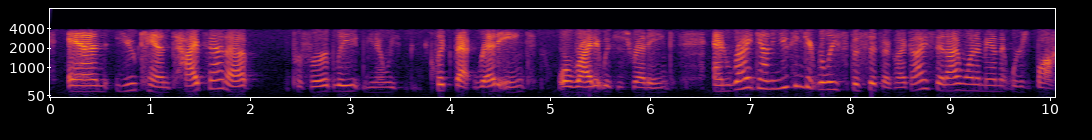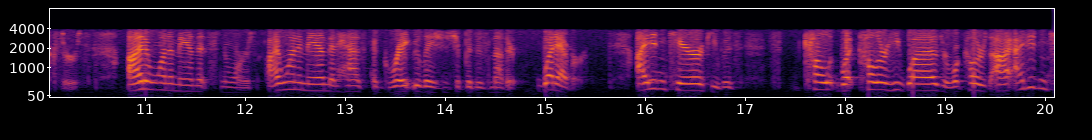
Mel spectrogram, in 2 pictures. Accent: United States; And Americans, I have found, which I am proudly an American

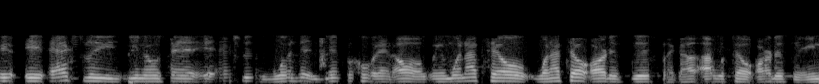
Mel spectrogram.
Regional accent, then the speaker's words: Sacramento, California, United States; Like, I'm originally from California, Sacramento.

